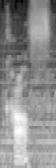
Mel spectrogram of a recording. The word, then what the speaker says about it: Caph: Alright, so back in the Ivory Tower, we will potter our way forwards back to Captain Caph. I think his name is pronounced Caph, that's how it's spelled, C-A-P-H.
